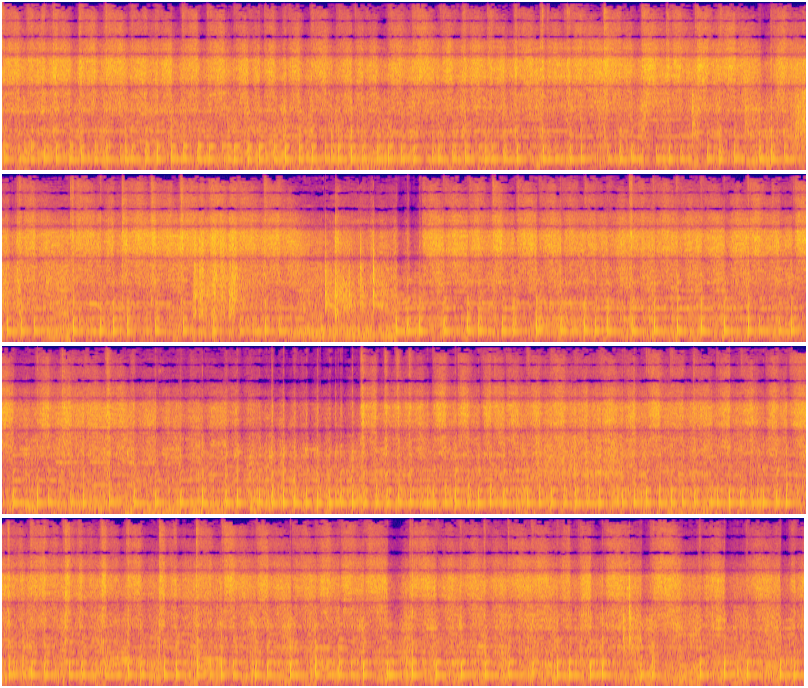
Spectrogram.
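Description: Lion dance percussion: a large drum beaten in a fast, unbroken roll, with cymbals clashing along.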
